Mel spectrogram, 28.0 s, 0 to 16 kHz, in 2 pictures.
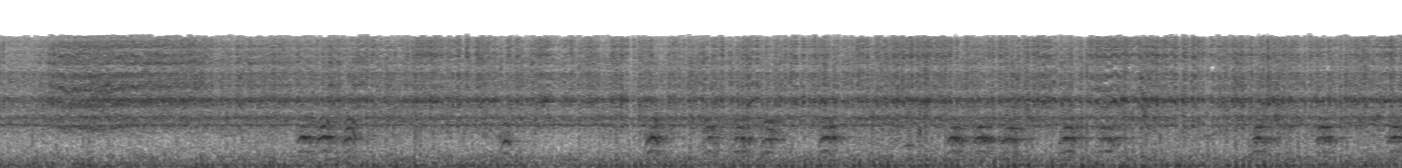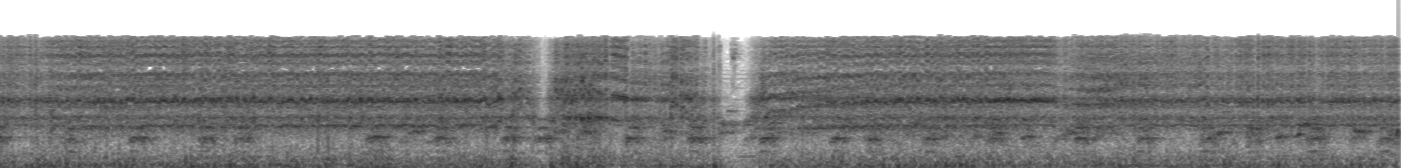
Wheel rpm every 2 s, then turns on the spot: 230, 240, 230, 230, 230, 230, 230, 220, 210, 180, 150, 200, 220, 230.
18-20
